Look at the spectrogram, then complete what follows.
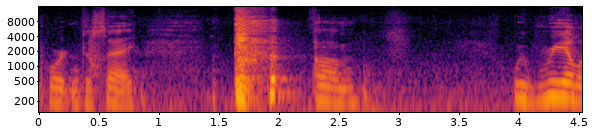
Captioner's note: coughs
